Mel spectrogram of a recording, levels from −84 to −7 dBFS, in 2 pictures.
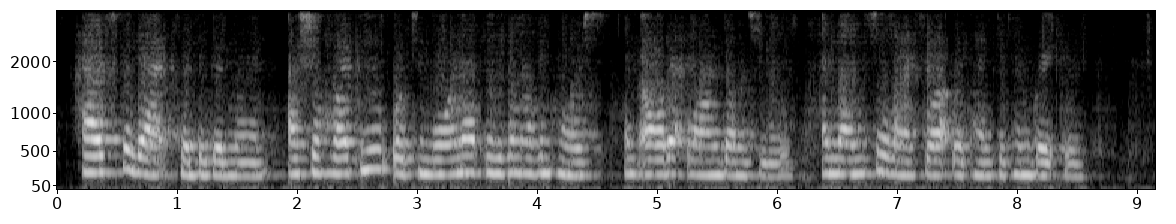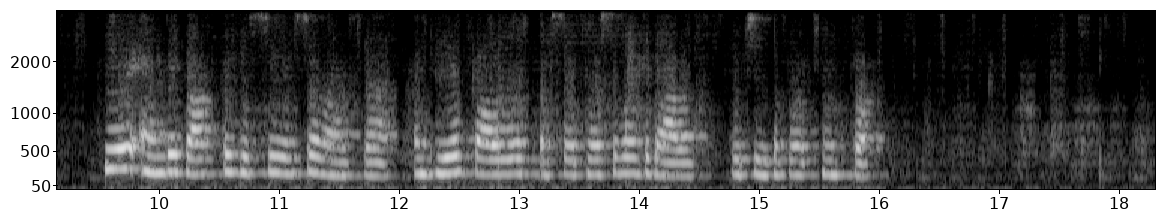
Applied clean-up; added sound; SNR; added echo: neural separator model SepFormer DNS4.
